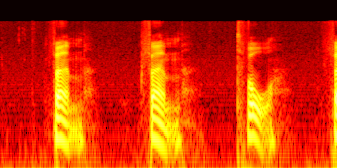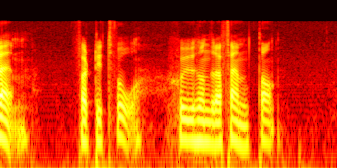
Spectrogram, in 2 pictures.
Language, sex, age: Swedish, male, 34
